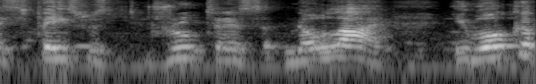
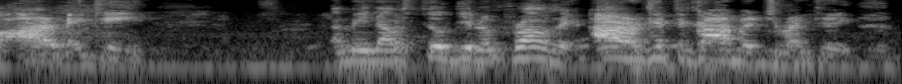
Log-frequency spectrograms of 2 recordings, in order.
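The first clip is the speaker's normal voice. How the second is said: put-on pirate voice, lower; 3 semitones lower than usual. Imitating a friend whose face had dropped: Captain Jack Sparrow voice. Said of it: "he like Captain Jack Sparrow".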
